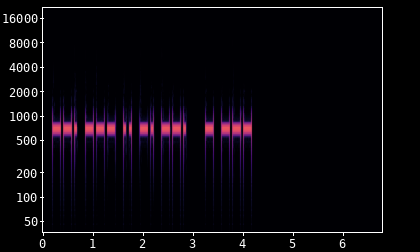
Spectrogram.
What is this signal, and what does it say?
Morse code, heard as a keyed tone, about 22 wpm, 700 Hz. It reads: GOING TO
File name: practice / 22wpm / Sets of 8 Words - 22wpm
